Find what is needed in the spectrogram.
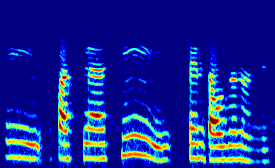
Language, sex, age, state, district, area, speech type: Telugu, female, 18-30, Andhra Pradesh, Visakhapatnam, urban, conversation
